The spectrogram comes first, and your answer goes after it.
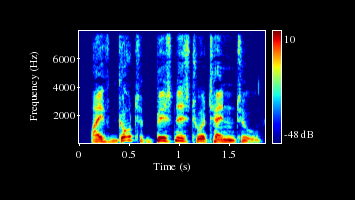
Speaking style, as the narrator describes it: she said sternly

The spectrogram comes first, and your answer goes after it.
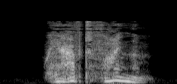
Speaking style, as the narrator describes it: Lucy whispered

